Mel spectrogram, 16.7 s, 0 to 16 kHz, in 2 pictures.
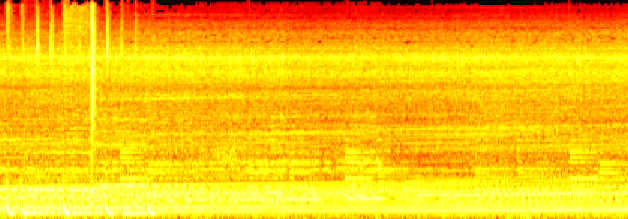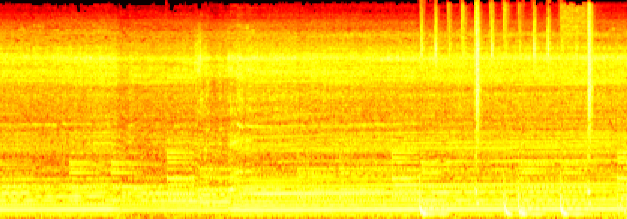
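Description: Music with held chords and drum hits near the start and again near the end, laid over the steady running of a Honda Dax ST50's 50cc four-stroke single-cylinder engine while riding.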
